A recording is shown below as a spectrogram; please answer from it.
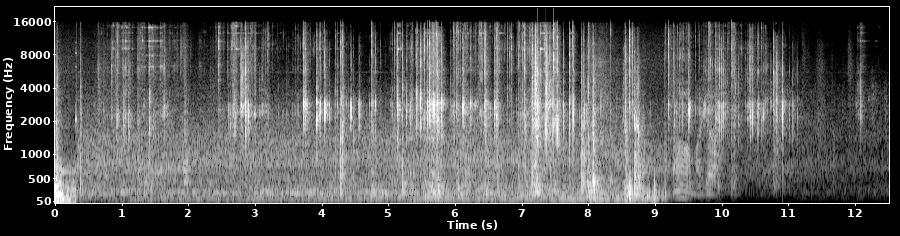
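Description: A sharp knock at the very start, then keys jangling and clicking along with a door knob and latch being worked, for about the first nine seconds; quieter after that.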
